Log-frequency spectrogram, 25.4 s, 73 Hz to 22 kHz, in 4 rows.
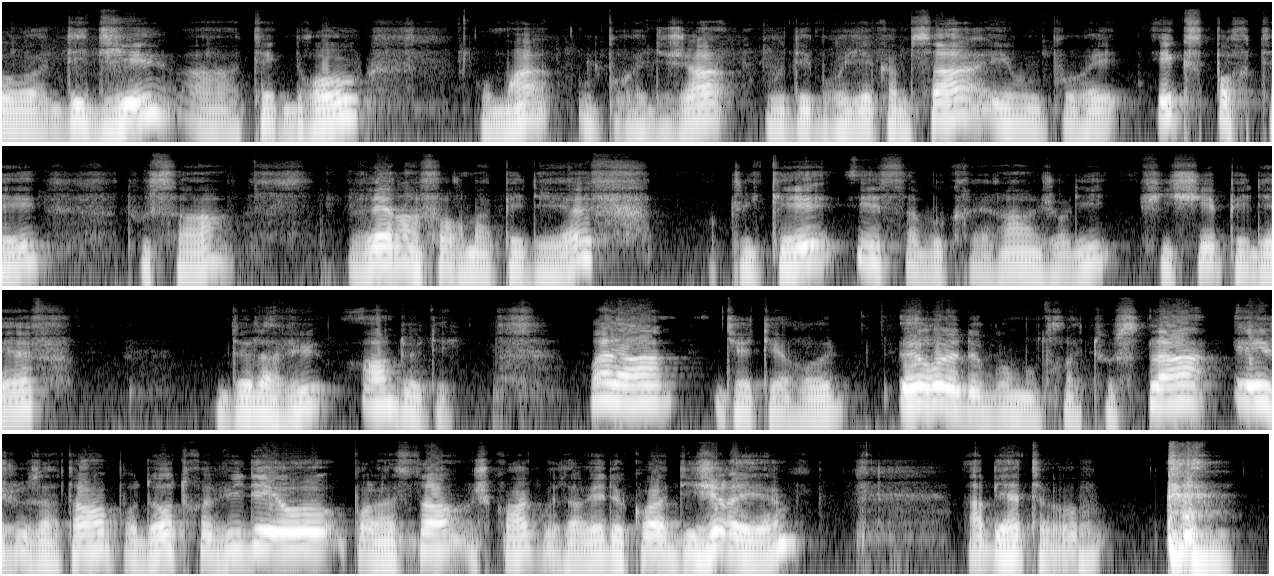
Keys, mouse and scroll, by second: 1.1 scroll up 2, 2.6 scroll up 2, 5.5 click, 23.0 right click, 23.7 right click.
